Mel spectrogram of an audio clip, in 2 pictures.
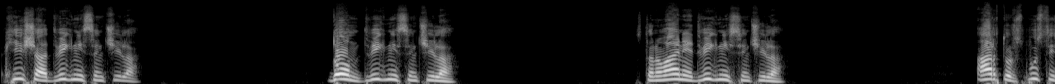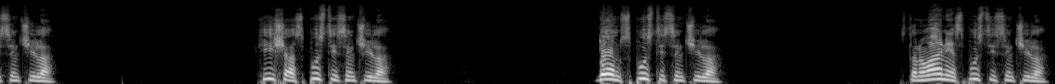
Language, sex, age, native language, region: Slovenian, male, 30-49, Slovenian, Central Slovenia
